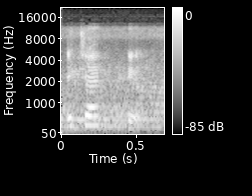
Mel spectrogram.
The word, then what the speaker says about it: adjective: Now comes adjective. Adjective बेटा, इसमें D silent होता है, इसको हम एडजेक्टिव बोलते हैं.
